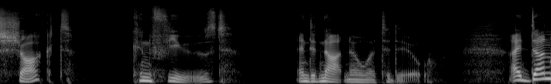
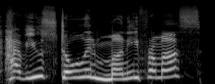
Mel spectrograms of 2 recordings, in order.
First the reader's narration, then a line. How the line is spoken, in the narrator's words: she shouted again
